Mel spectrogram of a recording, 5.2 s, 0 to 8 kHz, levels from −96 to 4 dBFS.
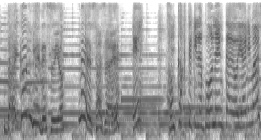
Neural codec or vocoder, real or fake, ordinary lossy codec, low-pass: codec, 44.1 kHz, 7.8 kbps, Pupu-Codec; fake; none; 7.2 kHz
